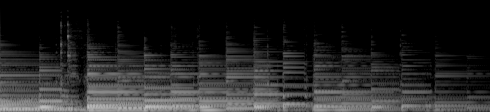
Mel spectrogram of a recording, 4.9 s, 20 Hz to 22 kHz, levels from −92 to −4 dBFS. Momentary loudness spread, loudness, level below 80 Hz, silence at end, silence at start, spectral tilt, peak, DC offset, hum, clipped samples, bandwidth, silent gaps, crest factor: 17 LU; -38 LUFS; -66 dBFS; 0 s; 0 s; -8.5 dB/octave; -22 dBFS; under 0.1%; none; under 0.1%; 9.6 kHz; none; 16 dB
